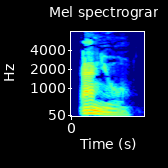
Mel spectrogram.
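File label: "annual", British English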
